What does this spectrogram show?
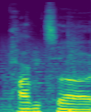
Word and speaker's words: Panzer: katakana that google actually translates to panzer or panza as the proper german pronunciation goes in other words the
